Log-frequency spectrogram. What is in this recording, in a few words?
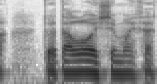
"loes", Welsh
